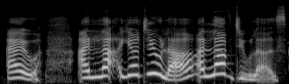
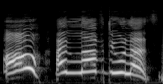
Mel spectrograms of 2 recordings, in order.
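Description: First: High, gushing London English; British accent. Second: High, loud, delighted exclamation; gushing, failed British accent. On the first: London anesthesiologist delighted to meet a doula, British accent. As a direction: greet them delightedly in a put-on British accent. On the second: Anesthesiologist greeting a doula, gushing excitedly. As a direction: gush like a thrilled fan, accent missed. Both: Acted. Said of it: "that wasn't a British accent".

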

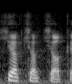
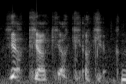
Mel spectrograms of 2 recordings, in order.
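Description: First: "Yuck, yuck, yuck" said plainly, level pitch; just report the laugh in a normal voice; "Yuck" repeated with no lift; flat yuck laugh. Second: High yuck yuck yuck cackle, fading to breath; the Wiz laughing in their faces, high and fading; mock Wiz laugh. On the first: Retold or imitated. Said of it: "that's what he says". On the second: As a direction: imitate the Wiz's mocking laugh, pitched up. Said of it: "just laughs in their face".

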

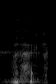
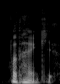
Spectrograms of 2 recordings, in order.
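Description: First: Very quiet whispered echo; whispered thanks. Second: Said in the usual way. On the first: Real, not acted. Host repeats thanks after praise of his metaphor, whispered. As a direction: whisper it under your breath.

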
